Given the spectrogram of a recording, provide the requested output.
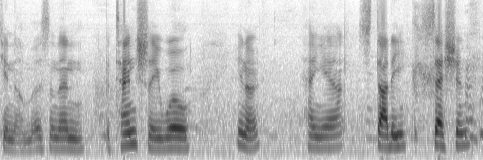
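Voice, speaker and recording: Speaking with an Australian accent, a man talks at a moderate pace with high pitch and ordinary pitch variation. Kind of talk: casual street pickup talk. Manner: cheeky, playful.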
